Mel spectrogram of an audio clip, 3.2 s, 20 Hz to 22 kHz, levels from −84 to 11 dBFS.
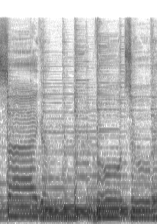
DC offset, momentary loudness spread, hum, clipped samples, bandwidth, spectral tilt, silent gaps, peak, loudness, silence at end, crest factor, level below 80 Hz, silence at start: under 0.1%; 2 LU; none; under 0.1%; 16.5 kHz; -5.5 dB/octave; none; 0 dBFS; -14 LUFS; 0 s; 12 dB; -58 dBFS; 0 s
